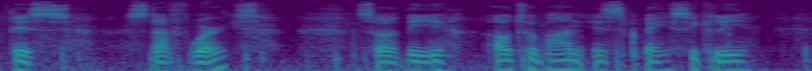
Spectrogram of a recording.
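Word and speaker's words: Autobahn: a bit on the autoban auto autoban actually I'm just going to pronounce it how it's really said in Germany uh because I I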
